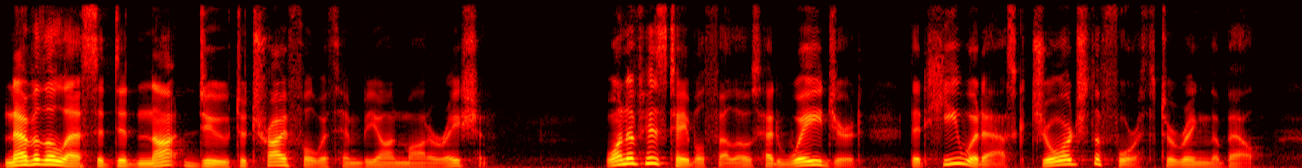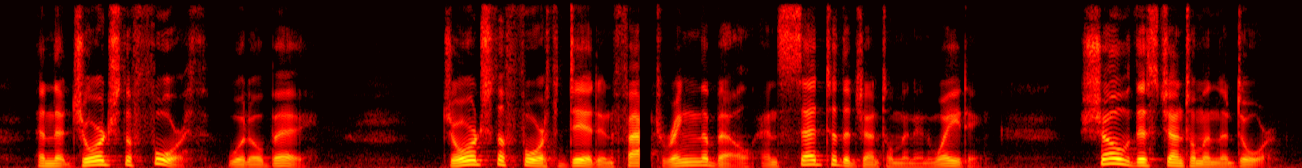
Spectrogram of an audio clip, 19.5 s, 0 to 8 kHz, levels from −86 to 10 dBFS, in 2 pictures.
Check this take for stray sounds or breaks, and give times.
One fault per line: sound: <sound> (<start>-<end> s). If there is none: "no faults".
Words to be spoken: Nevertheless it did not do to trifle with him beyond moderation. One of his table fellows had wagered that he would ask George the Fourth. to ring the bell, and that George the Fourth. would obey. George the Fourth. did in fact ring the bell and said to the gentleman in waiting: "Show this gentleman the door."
sound: dropout (14.6-14.7 s)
